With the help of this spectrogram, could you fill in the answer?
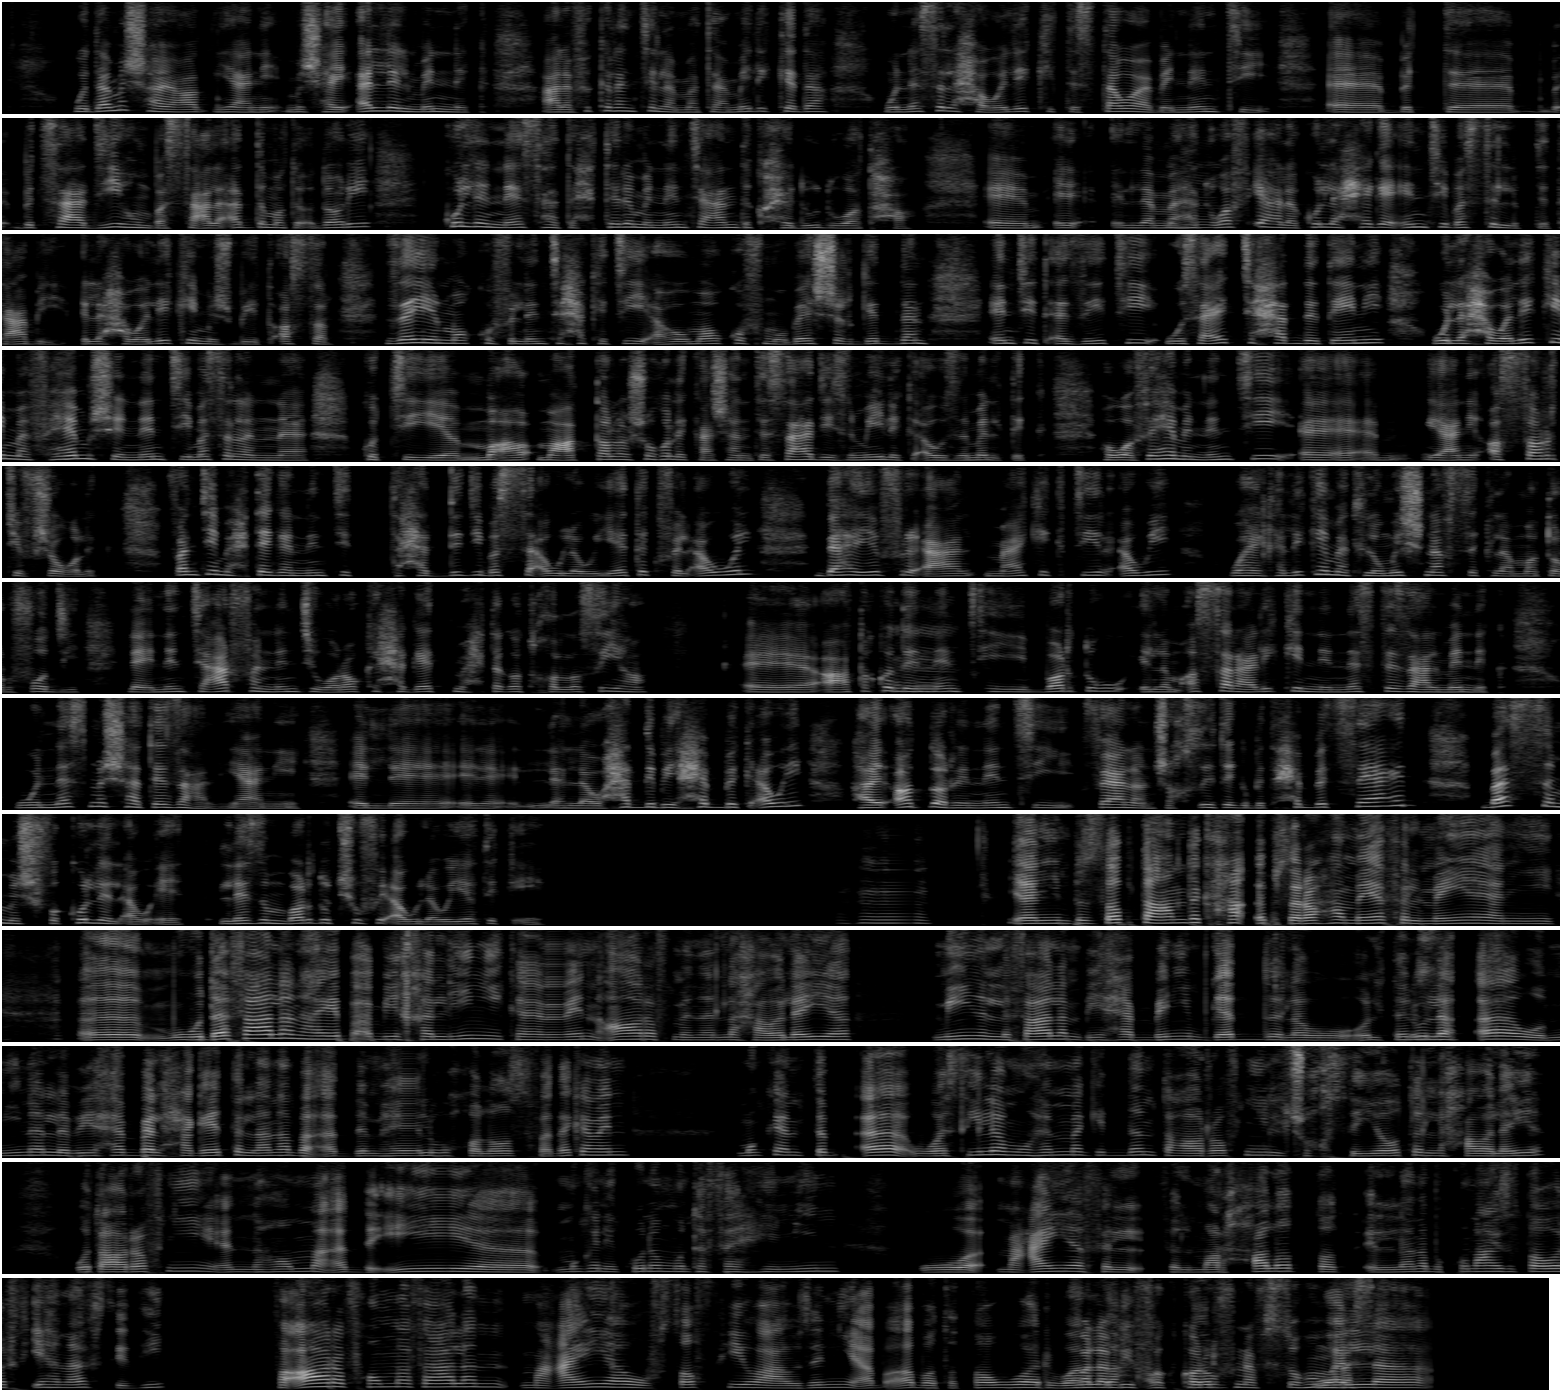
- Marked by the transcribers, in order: tapping
- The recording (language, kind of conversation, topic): Arabic, advice, إزاي أتعامل مع زيادة الالتزامات عشان مش بعرف أقول لأ؟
